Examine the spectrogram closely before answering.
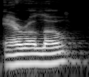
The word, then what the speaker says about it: Airalo: the country now I like a company called aolo it's spelled AI r a l o there are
